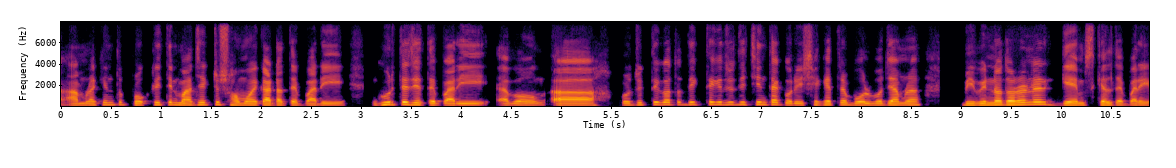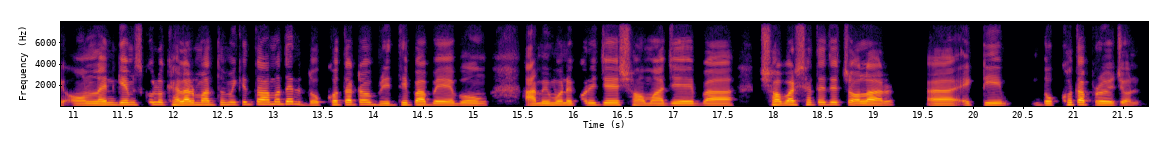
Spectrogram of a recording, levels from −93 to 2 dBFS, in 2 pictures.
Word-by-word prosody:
আমরা 150 +4 -2
কিন্তু 180 +1 -6
প্রকৃতির 175 +4 -2
মাঝে 160 +3 +2
একটু 195 +3 -4
সময় 155 +1 +1
কাটাতে 150 -1 +3
পারি 130 +1 0 0.5
ঘুরতে 195 +1 +3
যেতে 165 -2 +1
পারি। 140 0 +2 0.4
এবং 150 +2 -1 0.3
আ - - +4 0.6
প্রযুক্তিগত 185 +6 -2
দিক 200 -1 -2
থেকে 210 -1 +1
যদি 200 0 -5
চিন্তা 200 -1 +1
করি। 160 -3 -1
সেক্ষেত্রে 165 +2 -2
বলব 150 0 +1
যে 165 - +4
আমরা 165 +1 0 0.5
বিভিন্ন 150 +3 +1
ধরনের 190 +4 +5 0.2
গেমস 150 +2 +3
খেলতে 130 -5 +2
পারি 120 -1 0 0.2
অনলাইন 155 +5 +1
গেমসগুলো 185 +2 -1
খেলার 165 +1 +5
মাধ্যমে 190 +2 -1
কিন্তু 205 +1 -3
আমাদের 225 +2 0 0.2
দক্ষতাটাও 180 +7 0
বৃদ্ধি 150 +3 -2
পাবে। 160 -2 +4
এবং 135 +1 -1 0.6
আমি 155 +4 +1
মনে 170 +1 +1
করি 170 -1 -2
যে 175 - +4 0.2
সমাজে 145 +3 0 0.2
বা 140 -1 +4 0.5
সবার 175 +2 +4
সাথে 200 -1 -2
যে 195 - +3
চলার 160 -3 +5 0.5
আ - - +3 0.3
একটি 155 +4 -5 0.6
দক্ষতা 185 +4 +2
প্রয়োজন 150 -7 +1
165 Hz, 145 wpm, -23 LUFS, 150-185 Hz, 0.6 s, ধরনের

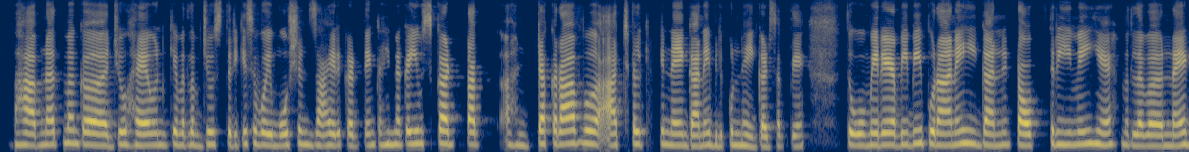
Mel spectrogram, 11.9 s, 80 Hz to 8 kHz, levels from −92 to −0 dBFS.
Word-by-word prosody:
भावनात्मक 230 +3 0
अ, 220 -2 +6
जो 210 +4 -1
है 215 -1 +6
उनके 225 +1 -3
मतलब 220 -1 -5
जो 235 - -2
इस 235 0 -5
तरीके 230 +1 -4
से 250 +1 -4
वो 230 - -1
इमोशन 220 +3 -2
ज़ाहिर 215 0 -1
करते 215 0 -4
हैं, 225 - -8
कहीं 230 0 -5
न - - -2
कहीं 240 +2 +1
उसका 250 0 +3
टक 240 -1 0 0.3
अहन 220 -3 -8
टकराव 245 +1 +3
आजकल 225 +1 0
के 240 +1 -10
नए 220 -1 +2
गाने 205 +2 +1
बिल्कुल 215 +2 -7
नहीं 210 -3 -3
कर 195 - 0
सकते। 200 +1 -9 0.4
तो 220 -1 +2
मेरे 225 +1 +3
अभी 225 +1 0
भी 250 +2 0
पुराने 225 0 +4
ही 250 -2 -1
गाने 220 +1 -1
टॉप 215 -1 +4
3 235 -2 -2
में 235 +1 -1
ही 250 +1 0
हैं। 225 +1 -1
मतलब 215 -2 -2 0.2
नए 215 +2 +2
225 Hz, 220 wpm, -23 LUFS, 215-235 Hz, 0.4 s, अ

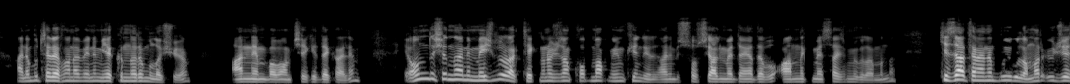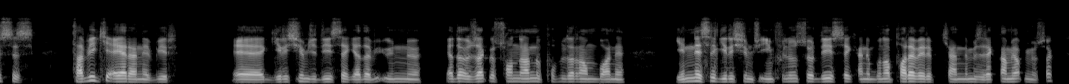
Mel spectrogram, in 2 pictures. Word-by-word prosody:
Hani 155 +1 -2
bu 185 - -5
telefona 170 -1 +4
benim 165 0 -2
yakınlarım 160 0 +1
ulaşıyor. 115 -6 -4 0.4
Annem, 125 -1 +2
babam, 115 -1 0
çekirdek 115 -1 -3
ailem. 105 - -3 0.5
E - - -7
onun 250 +5 +2
dışında 250 -3 +2
hani 220 -2 +4
mecbur 190 +3 +2
olarak - - +4
teknolojiden 165 +3 -1
kopmak 170 +1 -2
mümkün 160 0 -5
değil. 115 -3 -6
Hani 120 +1 -5
bir 115 - -12
sosyal 130 +5 +1
medya 125 0 -1
ya 125 -1 -1
da 125 -1 -1
bu - - -4
anlık 125 +1 -1
mesaj 125 0 -4
uygulamalarından 110 -8 -9 0.4
ki 205 - +5
zaten 205 -1 +10
hani 185 -1 +2
bu - - -8
uygulamalar 170 -4 0
ücretsiz. 175 -3 -1 0.4
Tabii 165 +9 +3
ki - - -1
eğer 135 0 +7
hani 120 -3 0
bir, 120 -1 -4 0.6
eee, 115 -1 +5
girişimci 125 +3 -3
değilsek 130 +1 -2
ya 115 0 -1
da 120 - 0
bir - - -12
ünlü 125 -2 -5 0.3
ya 130 - -2
da 145 - +3
özellikle 140 +2 0
son 140 0 -5
dönemde 135 0 0
popüler 135 0 -6
ama 125 -1 -2
bu 120 - -1
hani 120 -2 -2 0.5
yeni 125 +7 -2
nesil 155 0 +4
girişimci, 130 -1 -2
influencer 140 +2 -5
değilsek 140 0 0
hani 120 -1 -4
buna 130 +1 -1
para 140 0 +4
verip 125 -2 +1
kendimiz 120 0 -4
reklam 130 +2 -1
yapmıyorsak 135 +4 -6
135 Hz, 195 wpm, -24 LUFS, 120-160 Hz, 0.6 s, zaten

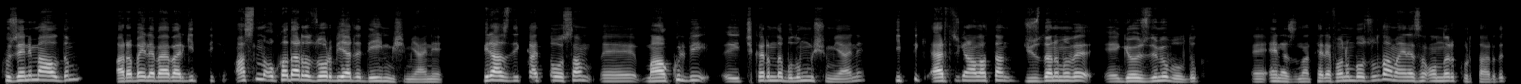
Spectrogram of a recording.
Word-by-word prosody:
kuzenimi 190 +3 +2
aldım, 200 +5 +2 0.3
arabayla 175 +4 +3
beraber 170 0 +5
gittik. 175 0 -12
Aslında 195 +6 -1
o 190 -1 0
kadar 215 +1 +5
da 200 - +5
zor 190 -1 +4
bir - - -1
yerde 175 -3 +3
değilmişim 150 -6 -2
yani. 120 0 -6 0.4
Biraz 190 -2 +5
dikkatli 175 +1 -5
olsam, 180 +1 0
eee, 145 0 -4
makul 160 +6 +2
bir, 195 +11 -5
iii, 145 0 -4
çıkarımda 180 -1 -1
bulunmuşum 165 -3 -4
yani. 140 +10 -7 0.3
Gittik, 180 +1 -10
ertesi 165 +3 +3
gün 190 - 0
Allah'tan 180 -1 +1
cüzdanımı 175 +4 +1
ve, 180 - +1
eee, 140 +1 -6
gözlüğümü 155 +4 +1
bulduk. 135 +1 -7 0.4
Eee, 130 - -7
en 150 +4 -4
azından 130 0 -5
telefonum 160 +6 -2
bozuldu 185 +6 0
ama 190 -5 +2
en - - 0
azından 170 -1 -2
onları 170 +1 -1
kurtardık. 130 -1 -10
170 Hz, 170 wpm, -22 LUFS, 150-185 Hz, 0.4 s, beraber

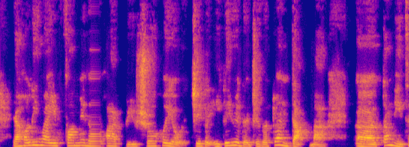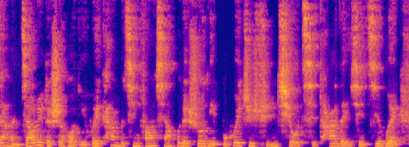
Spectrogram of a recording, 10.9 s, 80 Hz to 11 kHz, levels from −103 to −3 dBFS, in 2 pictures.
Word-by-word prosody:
然 170 0 +2
后 210 - 0
另 240 +2 -2
外 225 -2 -1
一 200 - 0
方 205 0 -1
面 210 -1 -5
的 180 -1 -3
话， 180 -1 -1
比 150 - -9
如 155 - -3
说 180 +3 +2
会 190 +2 -3
有 170 - -3
这 175 -1 +5
个 170 - -4
1 165 - -5
个 185 - -2
月 225 +1 -2
的 150 -8 -4
这 165 +3 -4
个 150 -1 -4
断 255 +5 0
档 - - +4
嘛， - - -1 0.4
呃， 160 -2 +5
当 235 +1 0
你 170 -6 -2
在 215 - -1
很 155 -7 -4
焦 200 +8 +4
虑 235 +1 -2
的 165 - -2
时 150 - +6
候， 170 +2 -3
你 135 - -5
会 180 +5 -1
看 210 +4 -4
不 195 - -6
清 190 0 +2
方 195 0 -2
向， 195 0 +4
或 190 +3 -9
者 170 -2 -1
说 180 +2 0
你 165 -4 -3
不 155 0 -7
会 210 +7 -2
去 205 -2 -1
寻 160 -4 -3
求 145 -3 +7
其 145 +1 +5
它 185 +4 -2
的 175 -2 -3
一 - - -7
些 160 - +1
机 165 +2 +1
会。 175 -3 -1
180 Hz, 315 characters per minute, -23 LUFS, 160-205 Hz, 0.4 s, 求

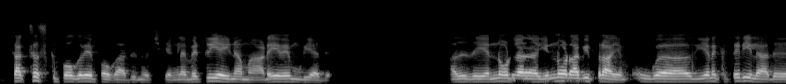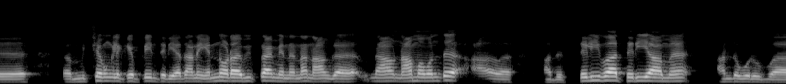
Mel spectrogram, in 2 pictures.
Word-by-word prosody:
சக்ஸெஸ் - - 0 0.2
போகவே 435 0 +3
போகாது 470 - -3
வச்சுங்கங்களேன். 115 +2 -8
வெற்றியை 150 +3 +2
நம்ம 115 -2 -6
அடையவே 135 +3 +2
முடியாது. 110 -1 -4 1.3
அதுது 130 +1 -2
என்னோட 145 +2 0 0.3
என்னோட 160 +2 +3
அபிப்பிராயம். 115 -6 +1
உங்க 140 0 -1 0.5
எனக்குத் 155 +1 -5
தெரியல 160 -5 0
அது 125 +1 -4 0.7
அ - - -3
மிச்சவங்களுக்கு 160 +2 -1
எப்படின்னு 160 -2 -5
தெரியாது. 135 0 0
ஆனா 145 0 -3
என்னோட 165 +1 +3
அபிப்பிராயம் 165 0 +1
என்னன்னா 145 +2 -2
நாங்க 140 0 -2 0.4
நா 155 - -1 0.2
நாம 165 +2 +1
வந்து 170 +4 -1 0.3
அ - - -8 0.7
அது 115 0 -8 0.2
தெளிவா 190 +2 +5 0.2
தெரியாம 165 -2 +3 0.5
அந்த 135 +2 -5
ஒரு 130 -1 -1
ப - - -1
150 Hz, 135 wpm, -23 LUFS, 135-165 Hz, 1.3 s, தெளிவா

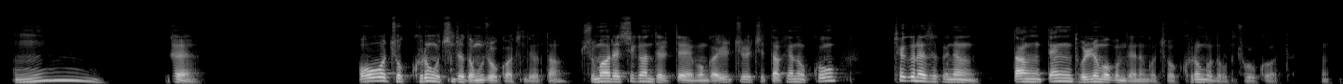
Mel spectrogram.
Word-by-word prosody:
음 160 - -2 0.7
네. - - 0 1.6
어 160 +5 +6
저 140 -5 -1
그런 150 +2 +2
거 125 - +2
진짜 125 0 -1
너무 95 +2 +2
좋을 105 - 0
것 - - -3
같은데요 75 0 -8
딱. 70 - -8
주말에 130 +1 +4
시간 140 +1 -1
될 105 -5 -2
때 105 -2 +3
뭔가 90 +1 0
일주일치 120 +1 -4
딱 100 +4 0
해 130 - 0
놓고 155 +8 -2 0.5
퇴근해서 160 -8 +3
그냥 115 -6 0 0.3
땅 130 -1 +3
땡 145 -1 +2
돌려 120 +3 +2
먹으면 105 -6 +2
되는 80 -2 -5
거 75 -1 -9
저 90 +4 -9
그런 120 0 -3
거 - - -2
너무 - - -9
좋을 80 0 -11
것 - - -13
같아요. - - -33 0.3
응. - - -15
125 Hz, 290 characters per minute, -23 LUFS, 105-145 Hz, 1.6 s, 어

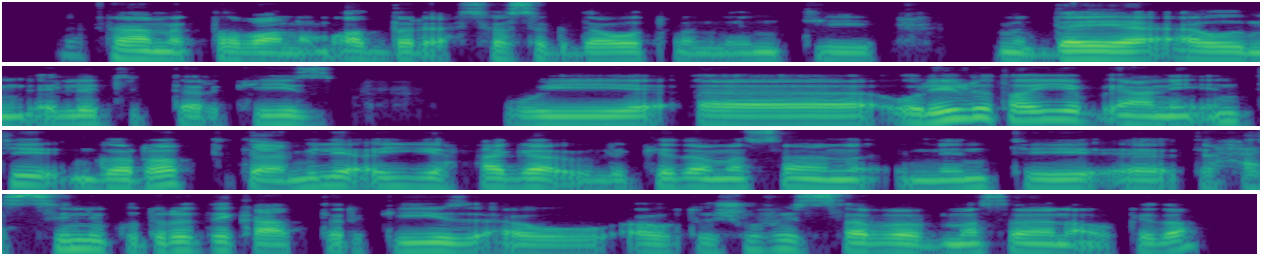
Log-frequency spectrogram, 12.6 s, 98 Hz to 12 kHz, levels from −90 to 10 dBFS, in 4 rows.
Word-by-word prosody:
أنا 170 - -20
فاهمِك 125 -2 +3
طبعًا 110 -2 +1
ومقدر - - -1
إحساسِك - - -1
دوّة 110 +1 +1
وإن 100 -1 -9
أنتِ 110 +1 -8 0.5
متضايقة 120 +3 +6
أوي 115 -1 +3
من 110 - -4
قِلة 115 +2 -1
التركيز، 115 -2 -5 0.4
و 110 - -4 0.4
آآ. 110 0 +3
قولي 135 +6 +3
لي 205 - +4
طيب 165 -3 +1
يعني 115 -2 0
أنتِ 145 +3 -7
جربتِ 140 -1 +1
تعملي 140 +4 +1
أي 135 -1 -2
حاجة 130 0 +4
قبل 115 - -5
كده 130 +3 -1
مثلًا 120 -1 -1
إن 110 - -5
أنتِ 120 +2 -5 0.4
تحسِّني 150 0 +3
قدرتِك 135 0 -3
على 110 - +5
التركيز 125 +2 -3
أو 105 -1 -4
أو 115 -2 -2
تشوفي 140 +6 -5
السبب 120 -5 +2
مثلًا 115 +1 0
أو - - -6
كده؟ - - -2
120 Hz, 190 wpm, -25 LUFS, 110-130 Hz, 0.5 s, متضايقة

